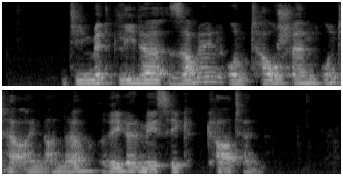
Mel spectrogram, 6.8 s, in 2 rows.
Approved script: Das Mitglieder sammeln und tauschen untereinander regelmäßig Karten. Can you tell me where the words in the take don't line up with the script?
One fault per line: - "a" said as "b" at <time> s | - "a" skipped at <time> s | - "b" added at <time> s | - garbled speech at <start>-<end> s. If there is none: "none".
- "Das" said as "Die" at 0.6 s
